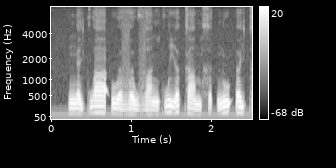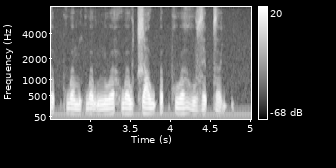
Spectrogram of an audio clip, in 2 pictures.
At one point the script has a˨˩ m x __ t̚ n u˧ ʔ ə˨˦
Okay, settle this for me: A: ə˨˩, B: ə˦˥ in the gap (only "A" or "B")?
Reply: A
